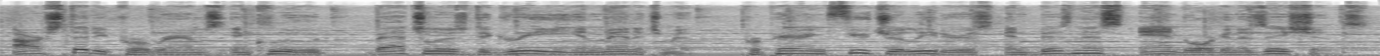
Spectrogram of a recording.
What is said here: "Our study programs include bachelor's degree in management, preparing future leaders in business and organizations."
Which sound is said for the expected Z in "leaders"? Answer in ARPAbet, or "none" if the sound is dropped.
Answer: Z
